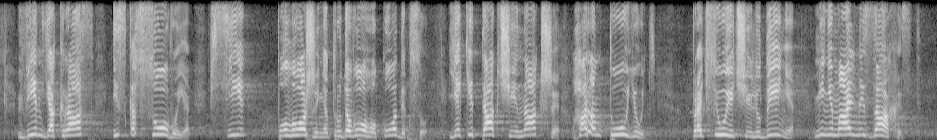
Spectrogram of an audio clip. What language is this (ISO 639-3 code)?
ukr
